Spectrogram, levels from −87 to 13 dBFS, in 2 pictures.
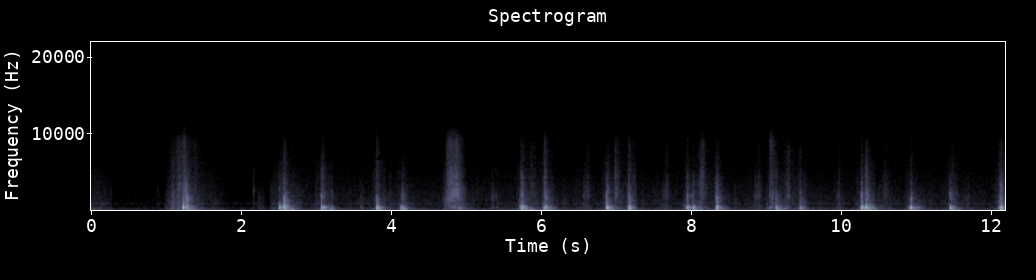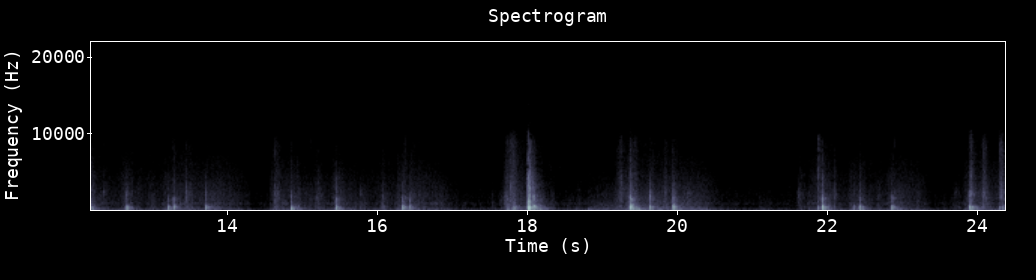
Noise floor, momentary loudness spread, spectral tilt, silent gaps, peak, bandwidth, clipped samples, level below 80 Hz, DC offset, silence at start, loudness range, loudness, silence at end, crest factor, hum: -71 dBFS; 22 LU; -7.5 dB/octave; none; -2 dBFS; 10.5 kHz; under 0.1%; -62 dBFS; under 0.1%; 1.1 s; 12 LU; -34 LUFS; 0 s; 34 dB; none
